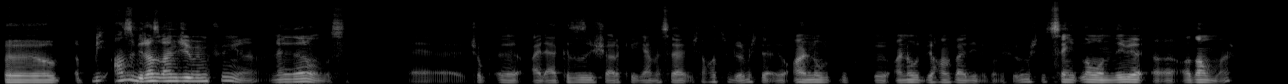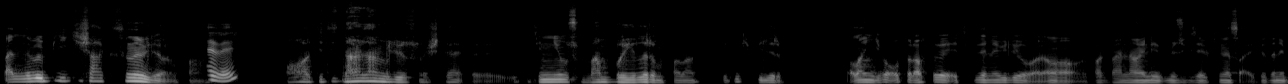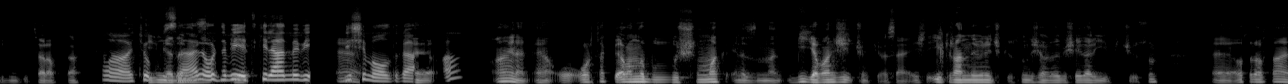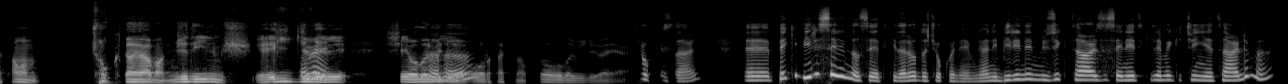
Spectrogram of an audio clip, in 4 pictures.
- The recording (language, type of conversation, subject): Turkish, podcast, Birine müzik tanıtmak için çalma listesini nasıl hazırlarsın?
- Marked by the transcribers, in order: unintelligible speech; unintelligible speech; unintelligible speech; stressed: "çok"; unintelligible speech; other background noise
